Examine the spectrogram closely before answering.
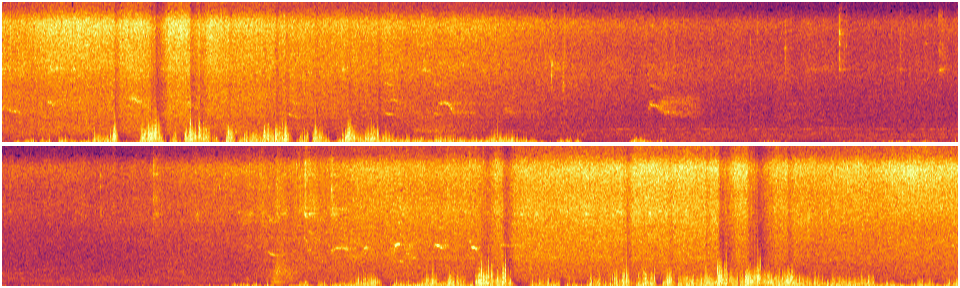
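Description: Wind gusts outdoors, rumbling in strong bursts and easing off in between.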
